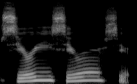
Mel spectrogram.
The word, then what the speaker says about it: Cere: Seer, I think her name is. Yeah, it's spelled weird.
